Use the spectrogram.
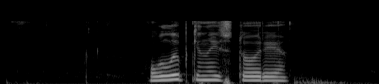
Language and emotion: Russian, neutral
